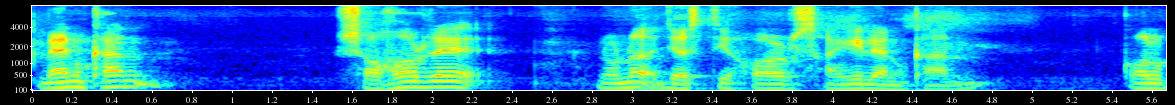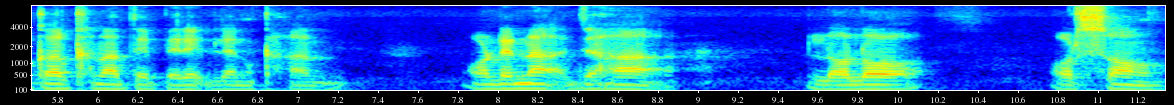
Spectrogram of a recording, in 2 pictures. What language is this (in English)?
Santali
